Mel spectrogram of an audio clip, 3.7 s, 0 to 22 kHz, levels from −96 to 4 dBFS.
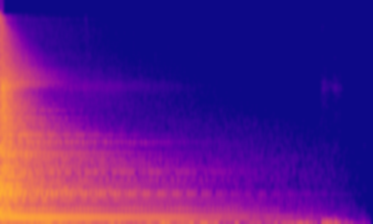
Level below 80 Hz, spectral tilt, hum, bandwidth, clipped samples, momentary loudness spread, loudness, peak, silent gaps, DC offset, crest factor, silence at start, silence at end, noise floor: -36 dBFS; -4.5 dB/octave; none; 16 kHz; under 0.1%; 22 LU; -20 LUFS; 0 dBFS; none; under 0.1%; 22 dB; 0 s; 0.45 s; -49 dBFS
